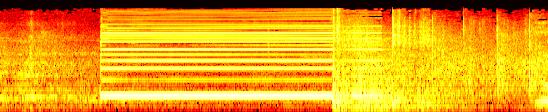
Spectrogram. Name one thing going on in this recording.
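A heavy barbell crashes onto a platform.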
